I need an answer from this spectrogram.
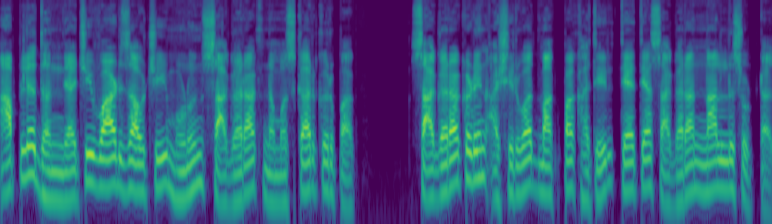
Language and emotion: Goan Konkani, neutral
